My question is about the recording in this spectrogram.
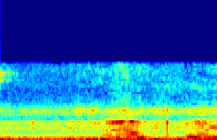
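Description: A pause in the talk: a steady low hum and hiss from the recording, with a faint, brief, high-pitched wavering sound about a second in.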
